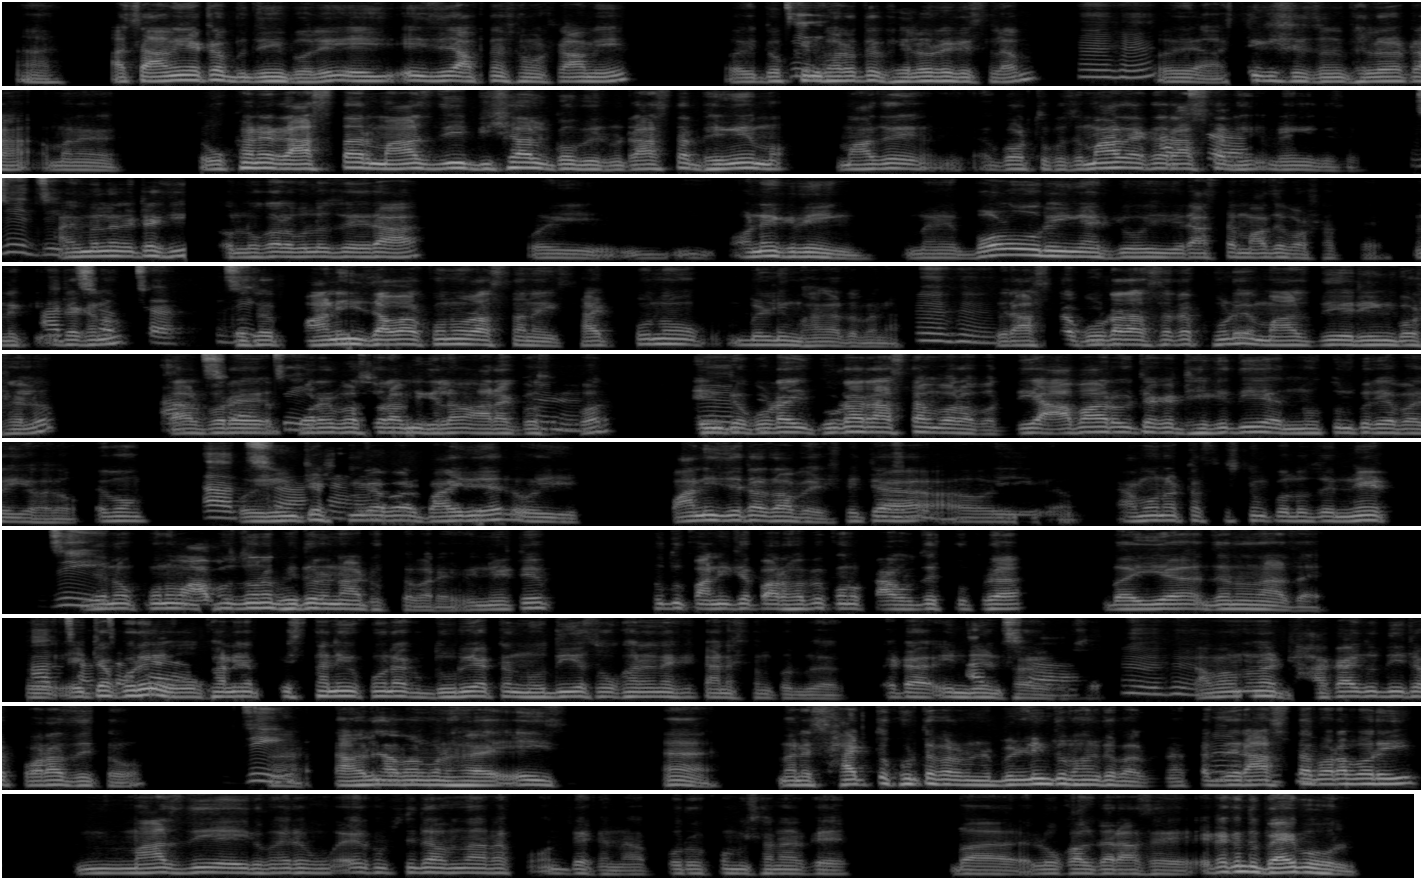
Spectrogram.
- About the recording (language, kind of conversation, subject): Bengali, unstructured, স্থানীয় সমস্যা সমাধানে আপনি কী ভূমিকা রাখতে পারেন?
- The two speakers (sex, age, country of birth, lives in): female, 20-24, Bangladesh, Bangladesh; male, 60-64, Bangladesh, Bangladesh
- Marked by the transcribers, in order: other background noise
